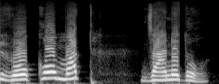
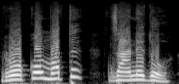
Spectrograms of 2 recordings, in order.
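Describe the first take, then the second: Both takes have the same delivery.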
